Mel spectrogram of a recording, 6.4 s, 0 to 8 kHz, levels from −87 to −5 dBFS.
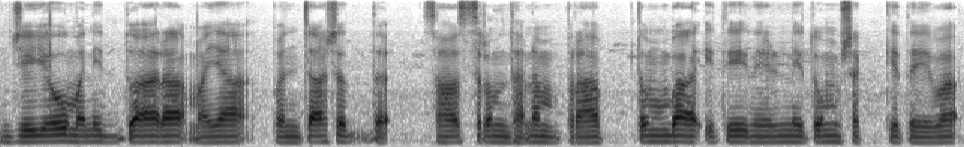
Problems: constant background noise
